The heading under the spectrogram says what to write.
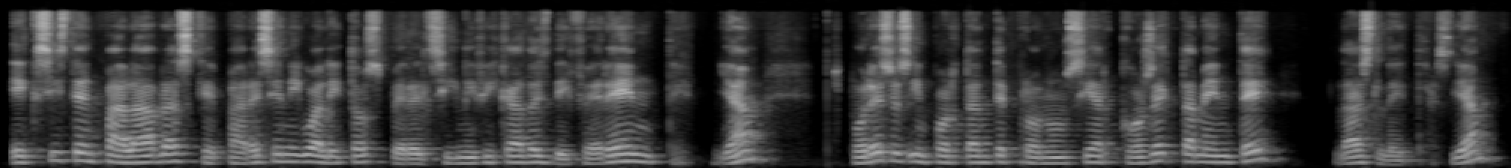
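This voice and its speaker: A man's voice: mid-range voice, a little mellow. A man teaching a language class, patient, often checking in with his students.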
